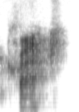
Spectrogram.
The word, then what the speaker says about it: craic: And I did find then there was a debate with the origin of the word crack, C-R-A-I-C, as it's spelt in Irish.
